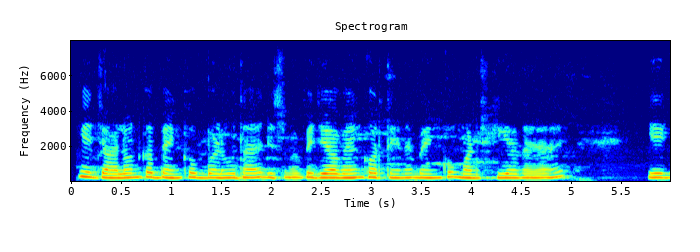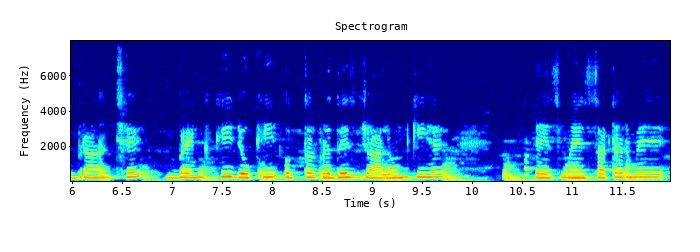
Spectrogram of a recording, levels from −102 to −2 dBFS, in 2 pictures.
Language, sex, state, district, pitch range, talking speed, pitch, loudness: Hindi, female, Uttar Pradesh, Jalaun, 220-240 Hz, 170 wpm, 230 Hz, -32 LUFS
